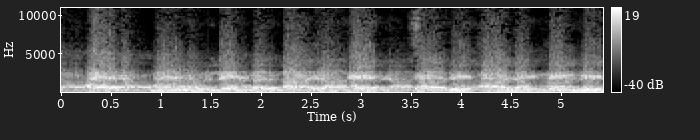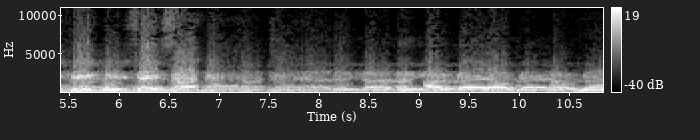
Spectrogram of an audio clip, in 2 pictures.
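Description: A group of voices chanting a naat, a devotional song in praise of the Prophet, in unison to a steady beat.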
